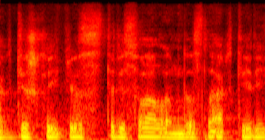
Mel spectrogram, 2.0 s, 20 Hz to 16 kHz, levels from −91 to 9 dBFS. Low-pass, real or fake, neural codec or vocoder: 14.4 kHz; fake; autoencoder, 48 kHz, 128 numbers a frame, DAC-VAE, trained on Japanese speech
